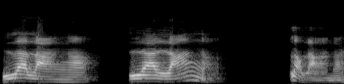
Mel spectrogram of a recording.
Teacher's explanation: La N faucale è una N che è fatta con le fauci, per questo si chiama faucale, fauci. La N faucale si chiama anche N velare perché è fatta col palato e si pronuncia nga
